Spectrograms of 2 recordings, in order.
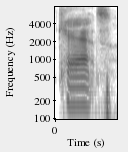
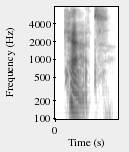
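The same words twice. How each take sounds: First: The vowel is drawn out and longer. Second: The vowel is short and widely spread. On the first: The speaker is in a professional setting. "if I'm in work mode, I have a longer cat" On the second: The speaker is talking in a home accent. "a cat is a very spread vowel"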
